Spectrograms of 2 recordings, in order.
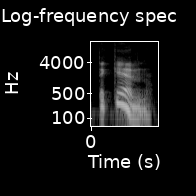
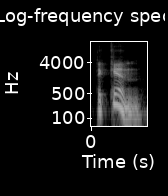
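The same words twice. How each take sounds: First: The name is said with a French Canadian accent. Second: The name is said with a French Canadian accent.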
